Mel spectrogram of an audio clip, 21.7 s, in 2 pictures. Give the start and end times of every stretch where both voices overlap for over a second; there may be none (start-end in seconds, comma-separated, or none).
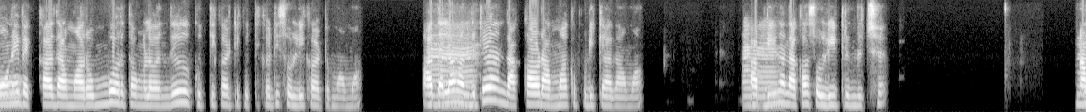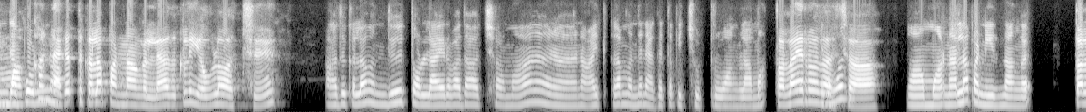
none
